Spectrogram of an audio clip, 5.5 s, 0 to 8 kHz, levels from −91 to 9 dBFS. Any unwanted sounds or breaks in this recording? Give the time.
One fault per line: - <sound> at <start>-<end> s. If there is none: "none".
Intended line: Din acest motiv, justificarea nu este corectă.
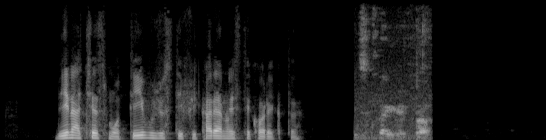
- cough at 3.5-4.3 s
